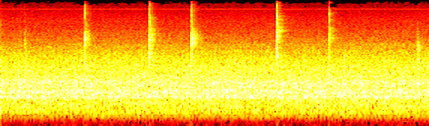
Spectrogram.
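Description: About five small, sharp clicks at uneven intervals, with a louder one at the very end: a screwdriver tip picking at the metal contact tab of a mini angle grinder's power switch, a tab that has stuck.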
